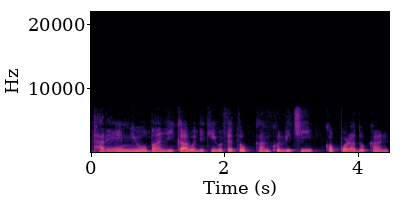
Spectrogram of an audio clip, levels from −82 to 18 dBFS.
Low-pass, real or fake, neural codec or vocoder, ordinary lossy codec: 7.2 kHz; fake; codec, 16 kHz, 1.1 kbps, Voila-Tokenizer; none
